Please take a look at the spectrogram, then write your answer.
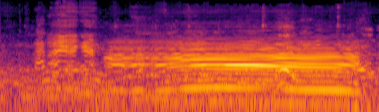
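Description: A native cow moos nearby at the Madrapalli cattle market, a long drawn-out low call that swells in the middle and fades, with a short shuffling noise before it.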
